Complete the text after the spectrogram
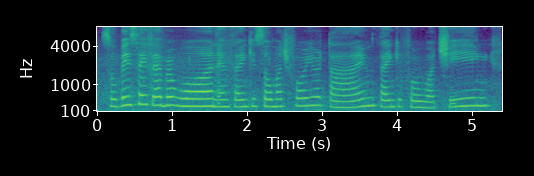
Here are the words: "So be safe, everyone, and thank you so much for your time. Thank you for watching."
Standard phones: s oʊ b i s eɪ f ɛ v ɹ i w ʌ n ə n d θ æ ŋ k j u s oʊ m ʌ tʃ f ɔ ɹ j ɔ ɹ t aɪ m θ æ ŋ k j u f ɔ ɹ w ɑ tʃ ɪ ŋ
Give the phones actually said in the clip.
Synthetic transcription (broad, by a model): s oʊ b i s eɪ f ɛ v i w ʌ n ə n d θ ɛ ŋ k j u s oʊ m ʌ tʃ f ɔ ɹ j ɔ ɹ t aɪ m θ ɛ ŋ k j u f ɔ ɹ w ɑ tʃ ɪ ŋ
